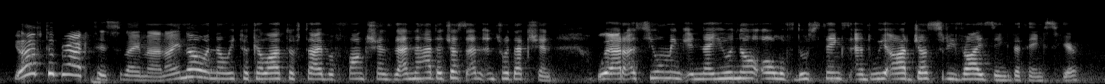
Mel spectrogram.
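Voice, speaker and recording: A woman's high-pitched voice with a bright, sharp tone and an Arabic accent, hardly any pauses between words. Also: ordinary pitch variation. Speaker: math lecturer. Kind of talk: lecture. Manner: slow; code-switching Arabic and English.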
